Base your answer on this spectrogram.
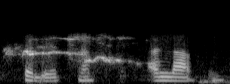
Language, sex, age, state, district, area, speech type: Urdu, female, 30-45, Delhi, North East Delhi, urban, conversation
